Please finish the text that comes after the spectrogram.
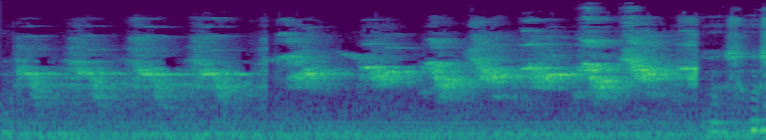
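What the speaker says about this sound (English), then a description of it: "The birds are chirping." Birds chirp and squawk nearby in a busy, continuous chorus of bright overlapping calls, with no voices and only a faint background hum.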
